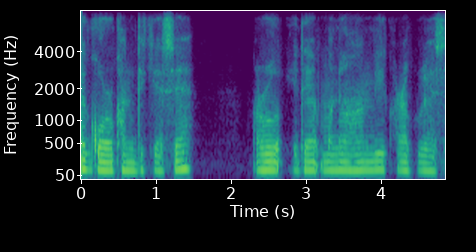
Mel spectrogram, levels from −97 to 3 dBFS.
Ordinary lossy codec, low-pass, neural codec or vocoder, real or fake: Opus, 16 kbps; 7.2 kHz; none; real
